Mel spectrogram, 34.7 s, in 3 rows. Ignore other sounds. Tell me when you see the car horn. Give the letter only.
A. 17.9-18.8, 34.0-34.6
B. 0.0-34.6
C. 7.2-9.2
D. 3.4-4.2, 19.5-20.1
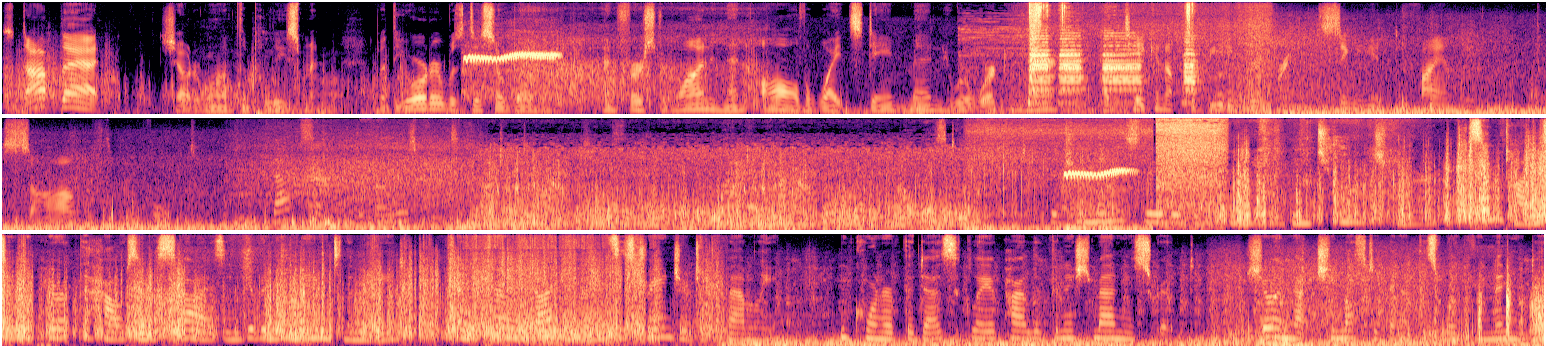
C.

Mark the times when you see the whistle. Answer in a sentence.
You can hear the whistle from 3.4 to 4.2 s and from 19.5 to 20.1 s.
